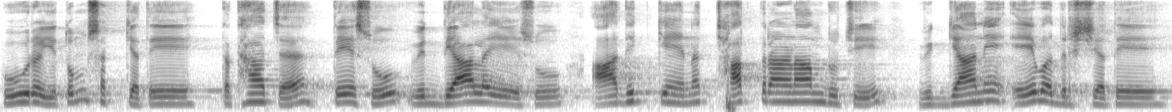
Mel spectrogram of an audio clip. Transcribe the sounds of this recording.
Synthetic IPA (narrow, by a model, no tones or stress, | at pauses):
puːɾɐjit̪umsɐkjɐt̪eːt̪ɐt̪ʰaːt͡ʃɐt̪eːsuʋid̪jaːlɐjeːsu | aːd̪ʱikjeːnɐt͡ʃʰaːt̪ɾaːɳaːmɾut͡ʃi | ʋiɡjaːneːʔeːʋɐd̪ɾɪʃjɐt̪eː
